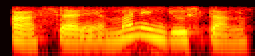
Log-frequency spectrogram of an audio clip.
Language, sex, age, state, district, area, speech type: Telugu, female, 18-30, Telangana, Hanamkonda, rural, conversation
